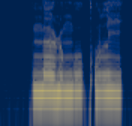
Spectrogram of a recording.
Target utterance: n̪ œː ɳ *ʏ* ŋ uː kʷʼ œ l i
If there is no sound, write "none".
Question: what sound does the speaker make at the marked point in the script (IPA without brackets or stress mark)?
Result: u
